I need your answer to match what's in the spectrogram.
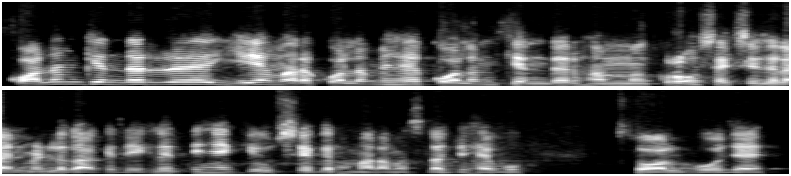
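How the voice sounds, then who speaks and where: A man's voice: medium pitch, moderate pace, highs cut off, a little hiss or hum. A man leading a live online coding class, explaining step by step in a patient, repetitive way and checking in often with his students. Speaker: coding instructor.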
